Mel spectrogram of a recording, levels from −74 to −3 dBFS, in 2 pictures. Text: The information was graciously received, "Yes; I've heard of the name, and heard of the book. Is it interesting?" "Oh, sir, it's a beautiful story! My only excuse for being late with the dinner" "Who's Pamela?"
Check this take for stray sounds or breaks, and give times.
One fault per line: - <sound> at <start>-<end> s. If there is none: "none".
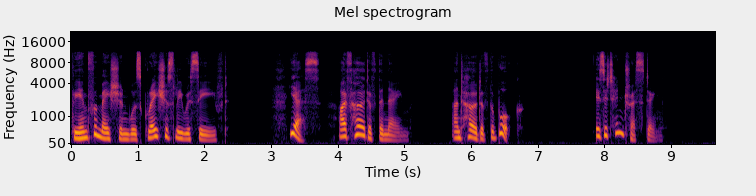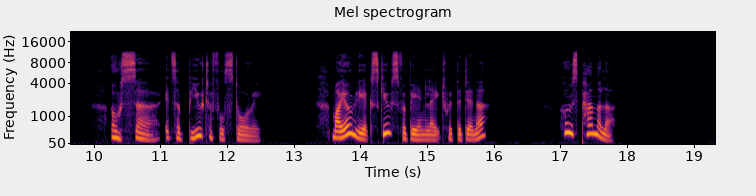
none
